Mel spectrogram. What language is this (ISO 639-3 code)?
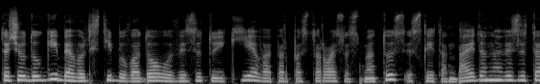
lit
